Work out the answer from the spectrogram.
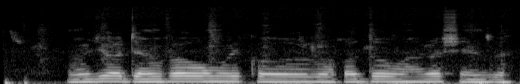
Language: Kinyarwanda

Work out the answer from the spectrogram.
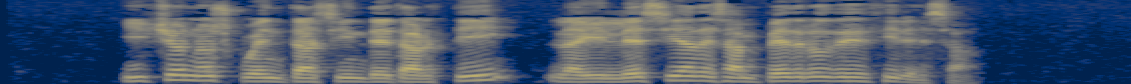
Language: Aragonese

